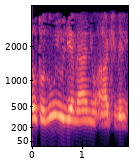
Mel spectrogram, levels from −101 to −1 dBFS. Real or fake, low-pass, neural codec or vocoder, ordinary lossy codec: real; 3.6 kHz; none; MP3, 16 kbps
